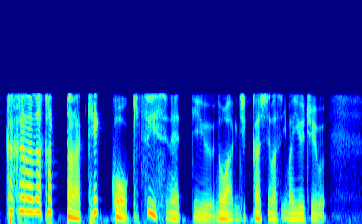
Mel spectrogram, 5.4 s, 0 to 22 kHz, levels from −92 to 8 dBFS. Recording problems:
high frequencies cut off; severe; nothing above 4 kHz

